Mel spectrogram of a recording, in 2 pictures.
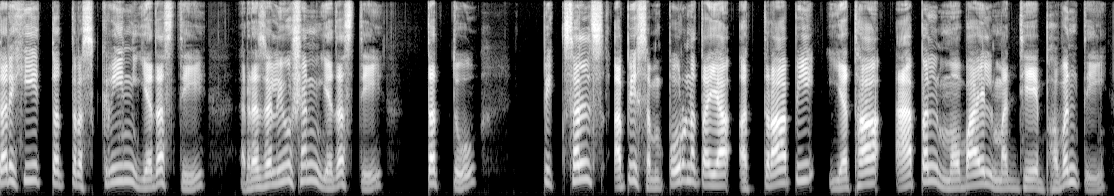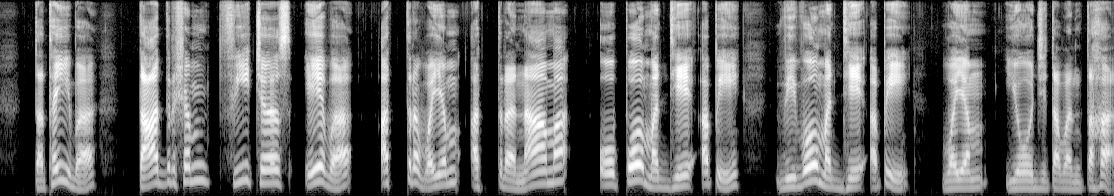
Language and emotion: Sanskrit, neutral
